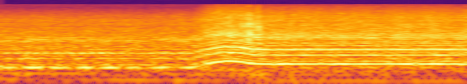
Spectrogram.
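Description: A racing car engine shifts gear with a brief rise and drop in pitch.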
